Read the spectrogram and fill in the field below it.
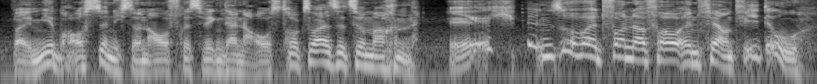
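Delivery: put-on high, fast, coarse old woman's voice; old farm woman ribbing the hitchhiker, high and fast; rough old farm woman. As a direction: play her as a crude, teasing farmer.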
